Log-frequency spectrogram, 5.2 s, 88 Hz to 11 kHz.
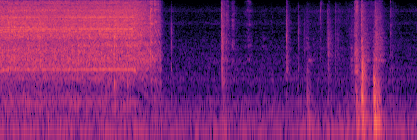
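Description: A power driver whirs steadily while removing a screw from an HP Laserjet P1102w printer, then cuts out, followed by scattered clicks and plastic knocks at close range.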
